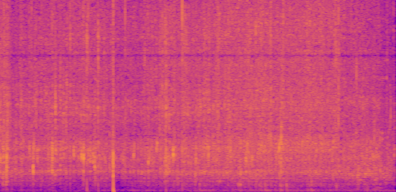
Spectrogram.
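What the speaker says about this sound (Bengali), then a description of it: "আদার পেস্টটাকে দিয়ে নেড়ে চেড়ে নিয়েছি" Ginger paste fries in a pan with a bright, dense sizzle, broken by scraping stirs and one sharp knock of the spoon against the pan, close and continuous.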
